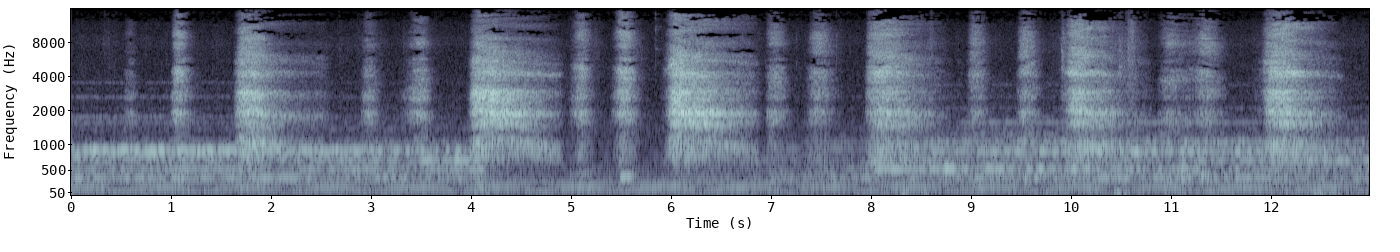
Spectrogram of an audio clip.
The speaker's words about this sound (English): Now, let's begin. Remember, this is a three-part breath.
